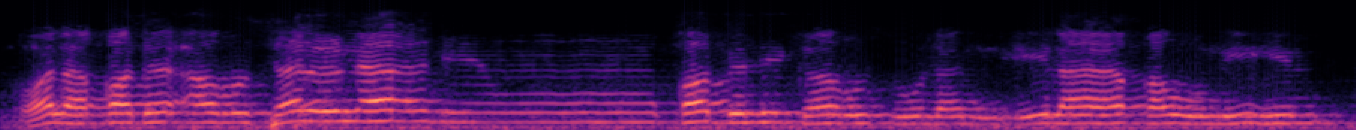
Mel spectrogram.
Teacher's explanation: يجب أن نلفظ، يجب أن نظهر هذه اللام ولا نضغمها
